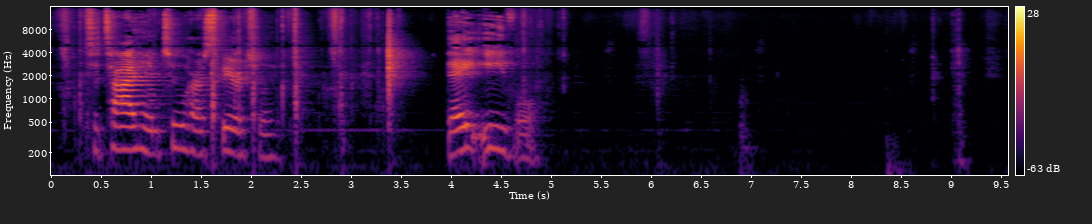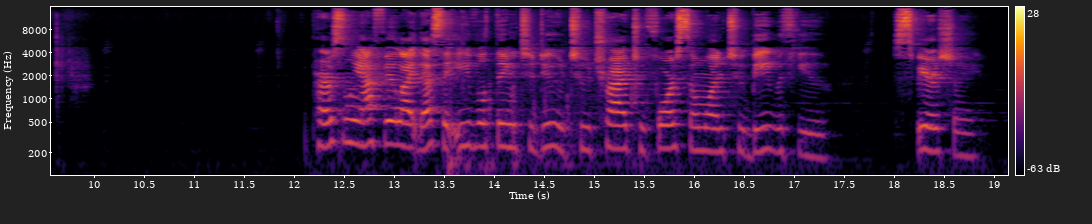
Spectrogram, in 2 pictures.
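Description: Playing cards are shuffled by hand.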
